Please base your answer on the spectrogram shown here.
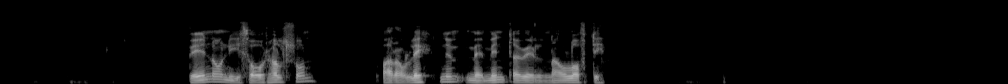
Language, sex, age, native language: Icelandic, male, 70-79, Icelandic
